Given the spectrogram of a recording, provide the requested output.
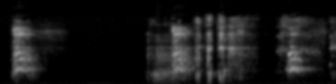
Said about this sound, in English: sorry, the dogs are though distracting. I know, but What kind of dog you got? it's a Jack Russell. She thinks she's a Rottweiler, but I told her she isn't.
